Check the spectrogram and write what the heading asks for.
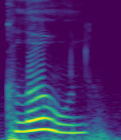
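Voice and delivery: "Clone" with a full, loud stressed O. Shown as a demonstration. Teacher shows learners a stressed O, "Clone" said with full O. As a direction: hit the O in "Clone" as a clear Russian O. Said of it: "Here it's stressed. I pronounce it as O".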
